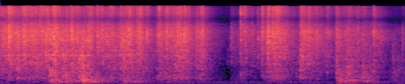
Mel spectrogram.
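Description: Digestive biscuits tipped from their crinkly plastic packet into a clear plastic bag: a dense rustle and crinkle of plastic with the biscuits sliding in, breaking off briefly about two seconds in, then going on more quietly.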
